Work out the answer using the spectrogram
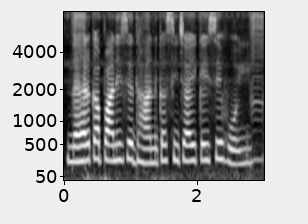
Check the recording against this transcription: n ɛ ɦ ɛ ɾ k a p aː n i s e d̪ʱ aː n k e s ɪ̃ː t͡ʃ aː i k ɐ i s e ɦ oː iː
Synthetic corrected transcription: n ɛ ɦ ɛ ɾ k a p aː n i s e d̪ʱ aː n k a s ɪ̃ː t͡ʃ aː i k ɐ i s e ɦ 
